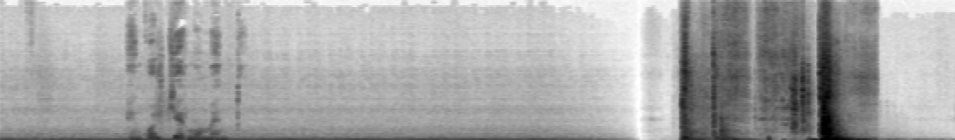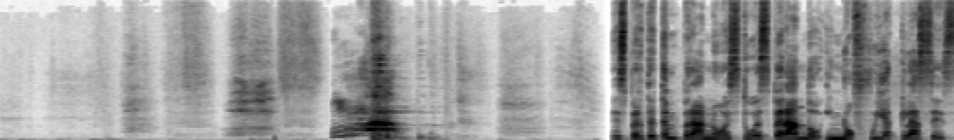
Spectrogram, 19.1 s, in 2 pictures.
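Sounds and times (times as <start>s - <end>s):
low steady hum: 0.0s - 6.3s
heavy thump: 6.8s - 9.2s.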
